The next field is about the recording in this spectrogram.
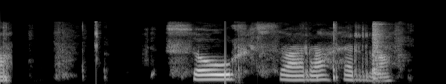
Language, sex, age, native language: Icelandic, male, 9, Icelandic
